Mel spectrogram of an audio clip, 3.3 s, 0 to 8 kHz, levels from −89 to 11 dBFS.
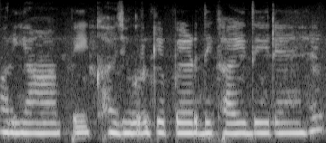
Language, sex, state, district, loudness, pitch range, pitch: Hindi, female, Uttar Pradesh, Shamli, -12 LUFS, 215-220 Hz, 220 Hz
